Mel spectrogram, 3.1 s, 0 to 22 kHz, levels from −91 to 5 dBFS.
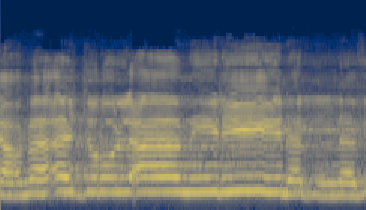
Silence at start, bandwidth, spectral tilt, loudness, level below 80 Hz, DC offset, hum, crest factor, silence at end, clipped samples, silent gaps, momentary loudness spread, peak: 0 s; 10.5 kHz; -3 dB/octave; -16 LUFS; -80 dBFS; under 0.1%; none; 14 dB; 0 s; under 0.1%; none; 7 LU; -4 dBFS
